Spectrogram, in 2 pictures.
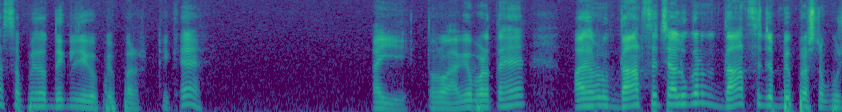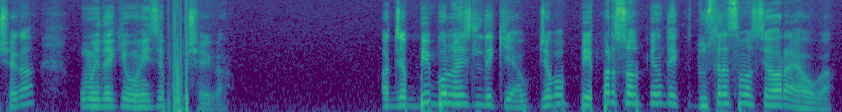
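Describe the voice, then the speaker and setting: A male coaching teacher with a Chhattisgarhi Hindi accent and a high-sitting voice delivers a lively, fast classroom lecture. He is energetic and emphatic, drilling students with repeated questions and answers.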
